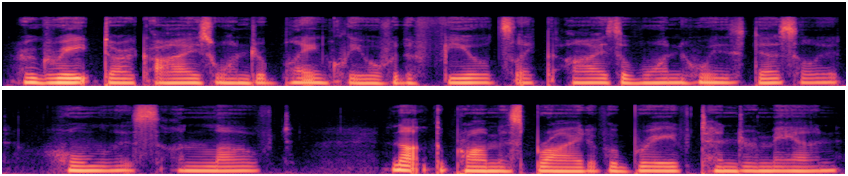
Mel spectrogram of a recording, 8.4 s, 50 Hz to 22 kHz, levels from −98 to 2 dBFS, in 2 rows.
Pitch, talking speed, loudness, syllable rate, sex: 165 Hz, 200 wpm, -22 LUFS, 6.0 syllables/s, female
